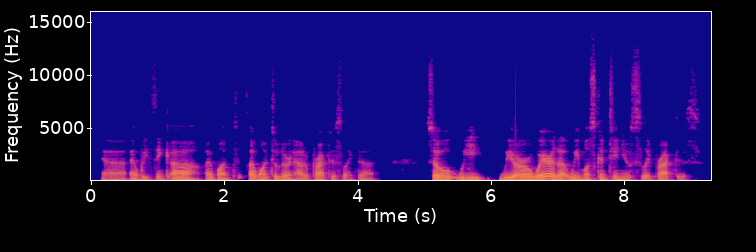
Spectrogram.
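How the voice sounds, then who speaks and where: She is soft-spoken and somewhat breathy. This woman talks at a very slow pace. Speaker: dharma teacher. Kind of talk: dharma talk. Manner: halting. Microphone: too quiet.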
